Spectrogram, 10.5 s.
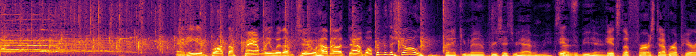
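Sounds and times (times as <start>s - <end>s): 
live audience applauding at the Stafford show location: 0.0s - 6.8s
speech: 2.6s - 10.4s.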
